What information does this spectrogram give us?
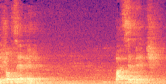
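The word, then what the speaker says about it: Josebe-Bassebete: Mas é José Basebete. De acordo com a pronúncia mais adequada, né?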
